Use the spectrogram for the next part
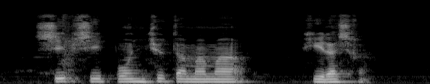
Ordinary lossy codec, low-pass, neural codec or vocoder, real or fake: MP3, 96 kbps; 10.8 kHz; none; real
